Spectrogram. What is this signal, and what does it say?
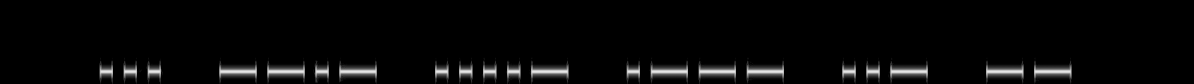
Morse code, heard as a keyed tone, about 10 wpm, spaced as for 8 wpm, 600 Hz. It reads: SQ4JUM
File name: Callsigns-10-8wpm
